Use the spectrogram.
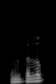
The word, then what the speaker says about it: envelop: envelop envelope enveloping me envelope no not envelope it's envelop envelopment yeah it's SAT Word if you ever heard it's like envelope but it's pronounced envelop huh like people you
